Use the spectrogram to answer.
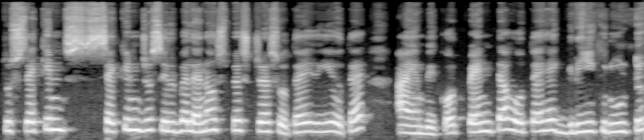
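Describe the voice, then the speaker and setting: A woman's voice: sits high, steady tone, moderate pace, darkish tone, no room sound. A woman hosting an exam-prep lesson, explaining patiently and repeating key points with frequent "theek hai" checks. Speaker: teacher and channel host.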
